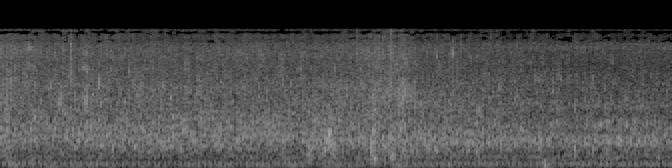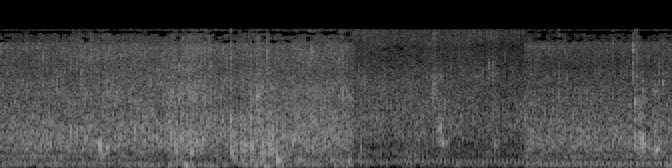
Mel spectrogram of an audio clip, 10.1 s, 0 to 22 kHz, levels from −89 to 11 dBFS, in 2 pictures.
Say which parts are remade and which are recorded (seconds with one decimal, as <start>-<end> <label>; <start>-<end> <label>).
0.0-1.4 recorded; 1.4-3.5 remade; 3.5-5.6 recorded; 5.6-8.4 remade; 8.4-10.1 recorded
